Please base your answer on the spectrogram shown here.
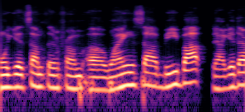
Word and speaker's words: Wangsabib: um and can we get something from uh wang bebop did i get that right yeah that's actually the closest anyone's ever pronounced that off of first seeing it okay yeah my name is um i'm a cosplayer i've been cosplaying knowingly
